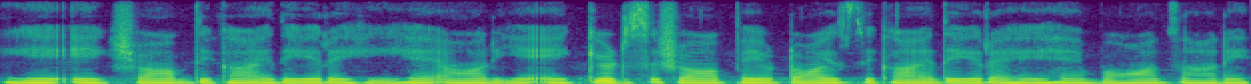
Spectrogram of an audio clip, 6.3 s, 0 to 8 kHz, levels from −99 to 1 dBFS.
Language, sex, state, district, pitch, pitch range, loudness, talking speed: Hindi, female, Punjab, Kapurthala, 175 Hz, 175-180 Hz, -13 LUFS, 190 wpm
